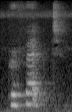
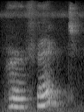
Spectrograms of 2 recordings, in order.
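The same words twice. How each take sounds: First: "perfect" as a verb, per-FECT, second syllable stressed; "perfect" stressed on the end. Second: "Perfect" as a noun, PER-fect, first syllable stressed; "Perfect" stressed up front. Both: Shown as a demonstration. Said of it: "Repeat after me".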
